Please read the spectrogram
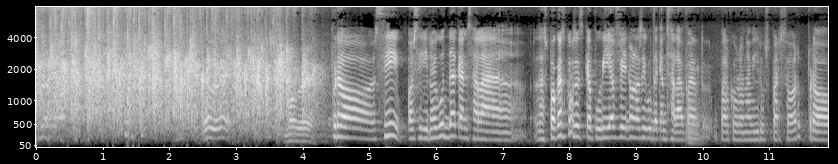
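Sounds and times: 
small group applauding: 0.0 - 4.4
speech: 2.5 - 3.1, 3.8 - 11.8.

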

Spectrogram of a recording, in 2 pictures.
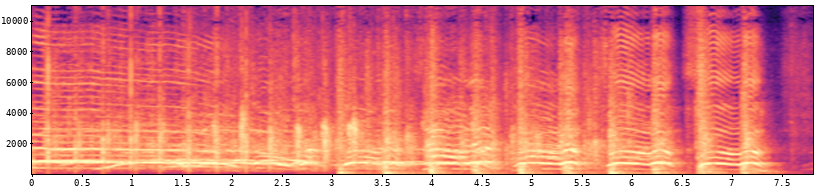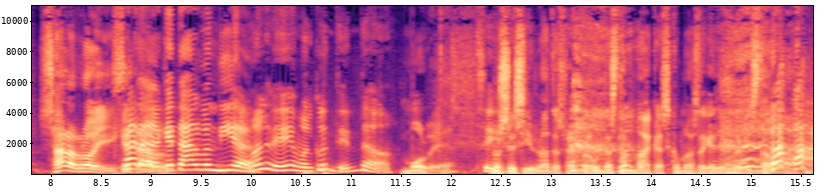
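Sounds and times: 
loud audience applause: 0.0 - 7.6
speech: 8.0 - 15.6
laughter: 13.2 - 14.0, 14.6 - 15.6.

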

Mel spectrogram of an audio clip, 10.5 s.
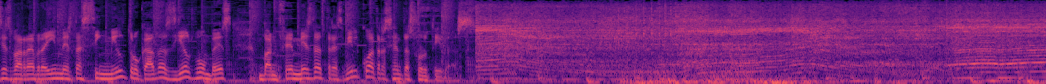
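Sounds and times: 
speech: 0.0 - 5.3
chainsaw cutting fallen trees: 4.8 - 10.4.

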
